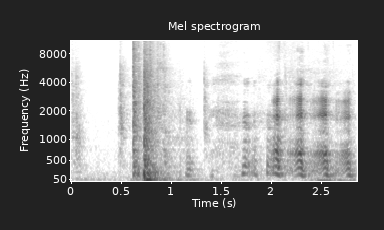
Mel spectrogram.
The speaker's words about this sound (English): Yeah, I have a door that I can shut. Look at this, and I'm gonna open it. Look how it sounds.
